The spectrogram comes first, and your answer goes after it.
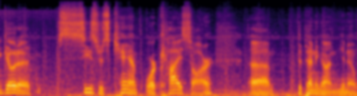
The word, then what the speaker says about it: Caesar: get better prices um in Latin a c sounds like a k it has a hard sound and in English a c sounds like a c so Caesar is said kaisar in Latin which is the reason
